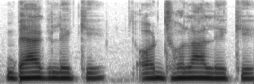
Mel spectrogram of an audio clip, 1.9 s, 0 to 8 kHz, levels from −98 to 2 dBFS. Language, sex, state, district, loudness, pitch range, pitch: Hindi, male, Bihar, Supaul, -14 LUFS, 140-150 Hz, 145 Hz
